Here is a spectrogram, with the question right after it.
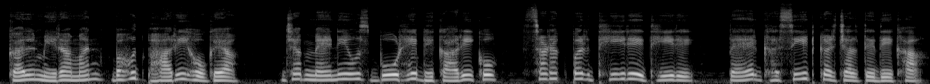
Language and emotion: Hindi, sad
